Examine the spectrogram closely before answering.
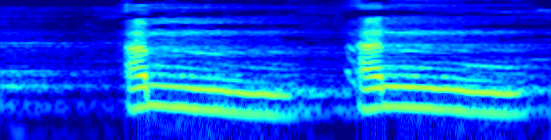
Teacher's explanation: استطيع تمد أم أن، فالجزء الفموي ما في امتداد، الامتداد يحصل من هنا، ولذلك نقول إنه امتداد متوسط، ليس كالحروف الرخوة يعني تمده كثيرا، ولا كالحروف الشديدة ينحصر الصوت بها تماما · Term: الغنة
